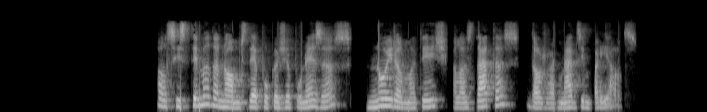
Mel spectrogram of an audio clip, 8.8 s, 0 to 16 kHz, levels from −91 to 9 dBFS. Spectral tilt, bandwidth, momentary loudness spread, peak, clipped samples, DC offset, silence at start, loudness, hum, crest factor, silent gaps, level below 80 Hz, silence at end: -5 dB/octave; 7.8 kHz; 10 LU; -4 dBFS; under 0.1%; under 0.1%; 1.95 s; -22 LUFS; none; 20 dB; 4.41-4.58 s, 5.62-5.66 s, 6.50-6.58 s; -58 dBFS; 0.9 s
